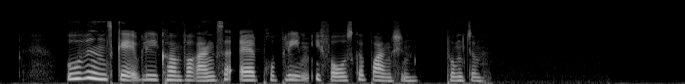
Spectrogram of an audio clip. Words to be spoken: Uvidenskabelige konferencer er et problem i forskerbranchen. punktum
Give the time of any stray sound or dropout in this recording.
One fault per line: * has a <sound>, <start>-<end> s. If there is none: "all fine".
all fine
